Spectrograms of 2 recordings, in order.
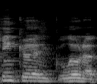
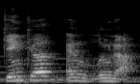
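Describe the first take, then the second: First: The second name starts with a G sound. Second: The second name starts with an L sound. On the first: The speaker calls it wrong. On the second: The speaker calls it right. "The G is silent"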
